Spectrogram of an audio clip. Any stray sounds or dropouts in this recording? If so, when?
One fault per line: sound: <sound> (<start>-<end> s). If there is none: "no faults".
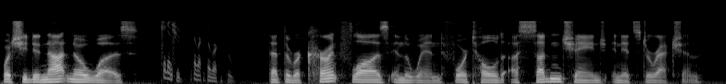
sound: chirp (1.6-2.4 s)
